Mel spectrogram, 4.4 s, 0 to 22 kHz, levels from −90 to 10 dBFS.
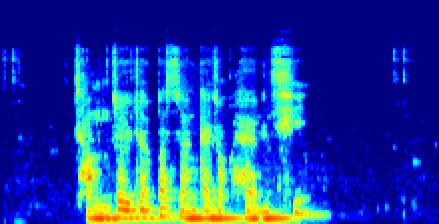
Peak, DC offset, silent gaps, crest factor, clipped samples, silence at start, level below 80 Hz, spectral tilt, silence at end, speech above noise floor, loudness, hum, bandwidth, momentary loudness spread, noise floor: -2 dBFS; under 0.1%; none; 14 dB; under 0.1%; 0.75 s; -48 dBFS; -7 dB/octave; 1.2 s; 59 dB; -14 LUFS; none; 9.2 kHz; 11 LU; -72 dBFS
